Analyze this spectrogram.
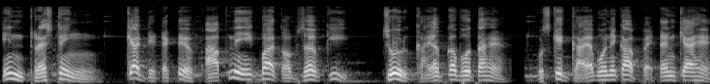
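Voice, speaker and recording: Using a cartoonish character voice at a medium pitch, a woman speaks at a moderate pace over faint music in the background. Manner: knowing, teacherly.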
